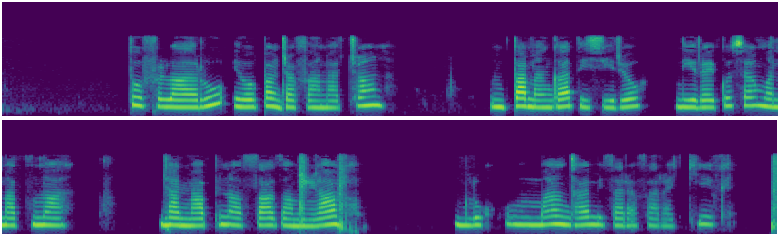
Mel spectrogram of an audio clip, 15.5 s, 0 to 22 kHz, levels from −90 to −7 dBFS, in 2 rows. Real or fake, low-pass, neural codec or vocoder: fake; 7.2 kHz; codec, 24 kHz, 0.9 kbps, WavTokenizer, medium speech release version 1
